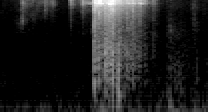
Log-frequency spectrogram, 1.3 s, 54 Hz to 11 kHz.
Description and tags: coins-falling-022
A palms worth of coins falling onto a pile of coins.
clink, clinking, coins, drop, dropping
